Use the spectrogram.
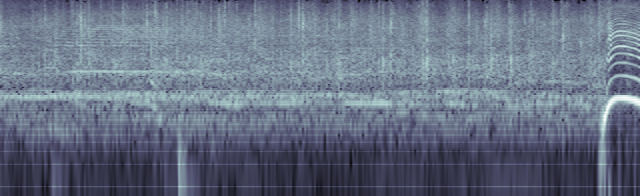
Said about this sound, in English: Some of you are still clapping your hands with your mouth closed. Oh, clap your hands, oh ye people, and shout, shout, shout unto God.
